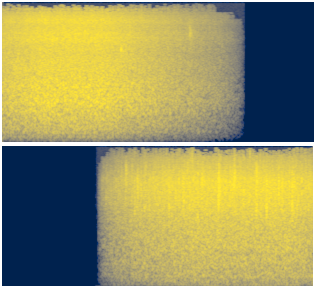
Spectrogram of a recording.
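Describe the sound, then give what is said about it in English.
Heavy rain pours in a dense, steady hiss, fading out into a brief silence before the downpour resumes just as loudly. No voices. “It was raining hard.”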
